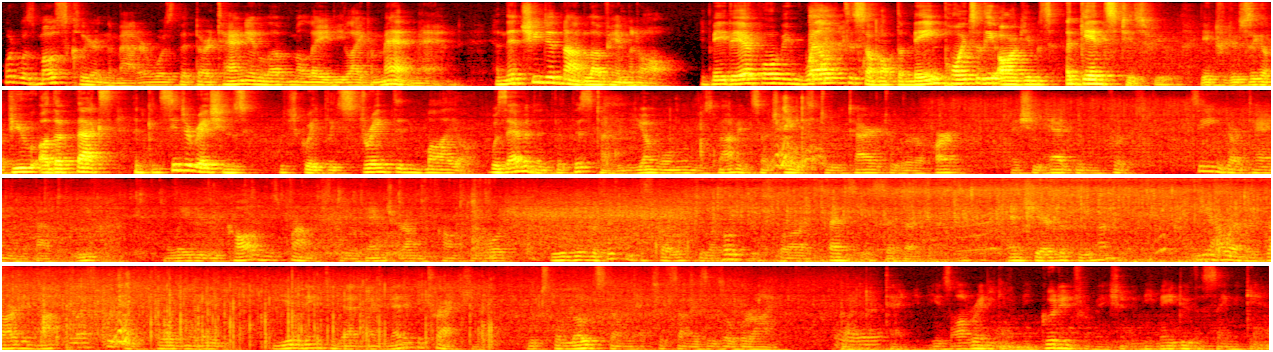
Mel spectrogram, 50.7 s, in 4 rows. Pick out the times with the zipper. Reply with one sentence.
The zipper can be heard from 8.1 to 8.8 s, from 18.7 to 20.9 s and from 37.5 to 39.4 s.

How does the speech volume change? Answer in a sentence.
The volume of the speech goes down.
